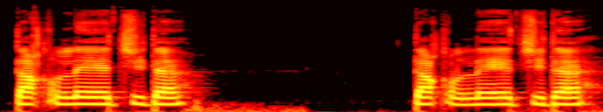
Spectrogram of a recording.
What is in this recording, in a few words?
"taklicetv", Muscogee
